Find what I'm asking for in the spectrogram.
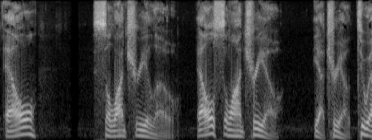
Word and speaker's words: Cilantrillo: Well, I'll tell you. It's a C-I-L-A-N-T-R-I-L-L-O. Cilantrillo. Like cilantro, okay.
